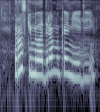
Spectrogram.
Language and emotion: Russian, positive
